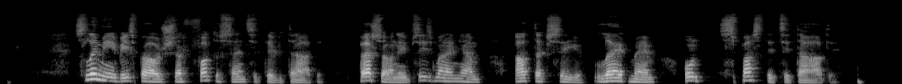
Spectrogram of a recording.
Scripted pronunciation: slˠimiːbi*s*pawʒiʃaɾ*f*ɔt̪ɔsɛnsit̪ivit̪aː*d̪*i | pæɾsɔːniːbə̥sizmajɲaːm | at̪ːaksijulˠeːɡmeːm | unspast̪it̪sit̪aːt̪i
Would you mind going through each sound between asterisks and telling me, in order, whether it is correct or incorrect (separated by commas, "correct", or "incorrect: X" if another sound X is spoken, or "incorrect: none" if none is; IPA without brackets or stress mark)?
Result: correct, correct, incorrect: t̪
